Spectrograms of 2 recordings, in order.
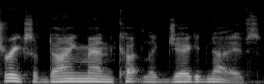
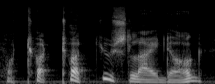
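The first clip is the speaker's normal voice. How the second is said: clucked reprovingly. A narrator's reading. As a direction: chide him playfully. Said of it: "the Englishman clucked reprovingly".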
